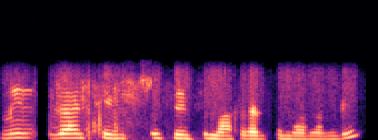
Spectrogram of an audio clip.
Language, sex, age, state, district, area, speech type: Telugu, female, 45-60, Andhra Pradesh, Visakhapatnam, urban, conversation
